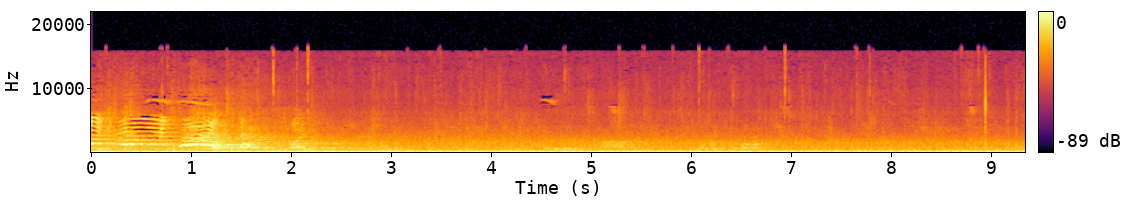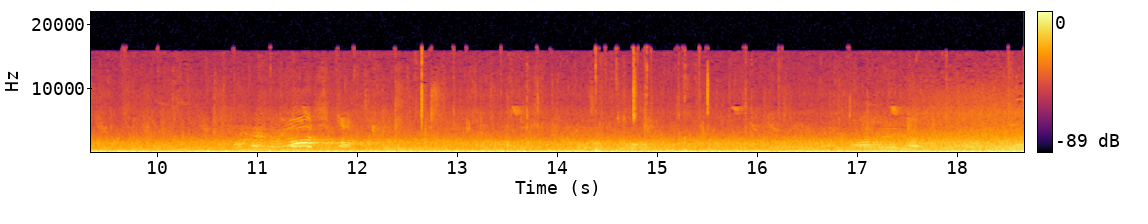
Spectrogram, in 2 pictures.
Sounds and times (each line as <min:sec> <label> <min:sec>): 0:00.0 kids 0:03.3
0:00.0 birds 0:18.6
0:00.0 drip of rain from a tree above 0:18.6
0:00.0 light rain almost mist 0:18.6
0:00.0 traffic 0:18.6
